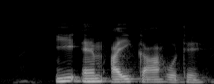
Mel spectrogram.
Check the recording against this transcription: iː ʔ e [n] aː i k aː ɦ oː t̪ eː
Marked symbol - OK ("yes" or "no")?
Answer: no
